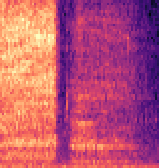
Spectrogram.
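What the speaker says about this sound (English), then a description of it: "Spray out this bowl. Where's this pyro carb cleaner?" A steady, close aerosol can of carburetor cleaner sprays into a Troy-Bilt push mower's carburetor bowl for about half a second, then cuts off, leaving a faint lingering hiss and low background hum.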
